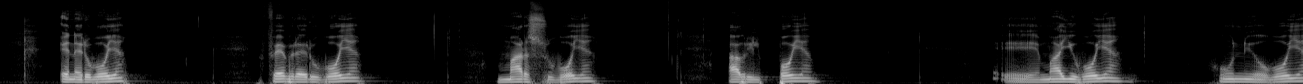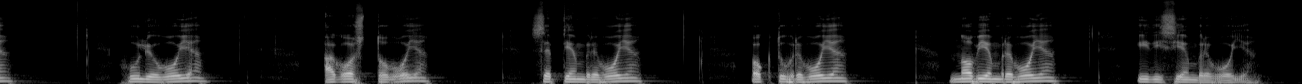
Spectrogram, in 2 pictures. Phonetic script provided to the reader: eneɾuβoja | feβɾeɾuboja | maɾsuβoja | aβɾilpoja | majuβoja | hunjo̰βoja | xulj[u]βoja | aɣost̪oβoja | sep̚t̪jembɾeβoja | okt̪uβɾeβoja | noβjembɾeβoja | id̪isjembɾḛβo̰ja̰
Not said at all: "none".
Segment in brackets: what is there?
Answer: o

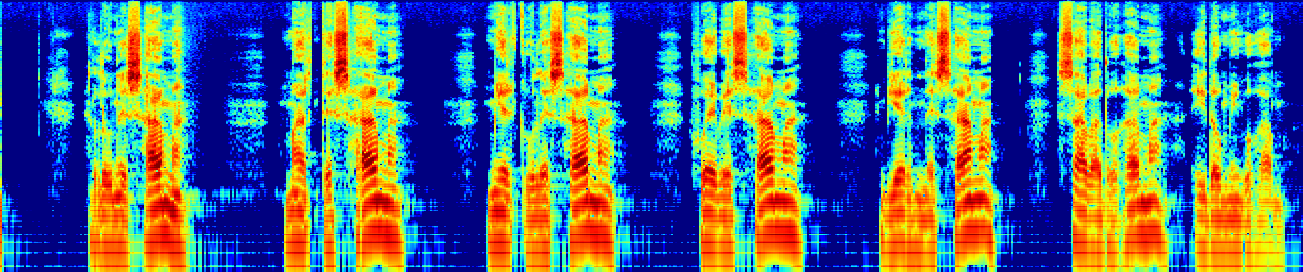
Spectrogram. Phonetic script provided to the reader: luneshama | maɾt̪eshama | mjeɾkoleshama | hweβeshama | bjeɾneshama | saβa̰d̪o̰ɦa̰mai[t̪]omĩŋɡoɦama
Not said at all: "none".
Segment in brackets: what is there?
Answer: d̪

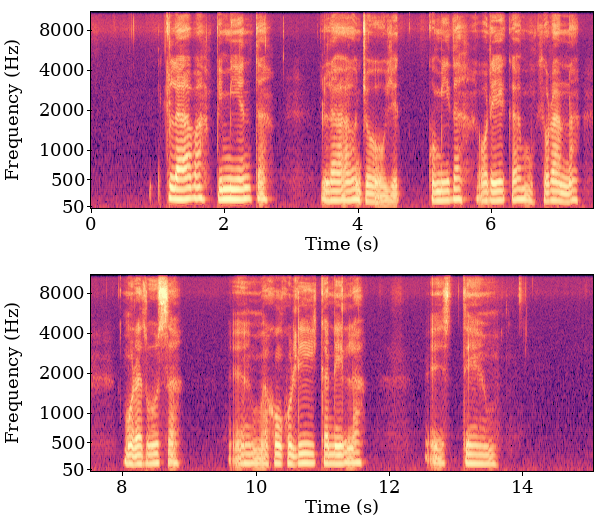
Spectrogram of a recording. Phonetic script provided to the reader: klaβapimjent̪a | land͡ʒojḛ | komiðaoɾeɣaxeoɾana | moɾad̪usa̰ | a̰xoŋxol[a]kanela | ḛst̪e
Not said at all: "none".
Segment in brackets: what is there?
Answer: i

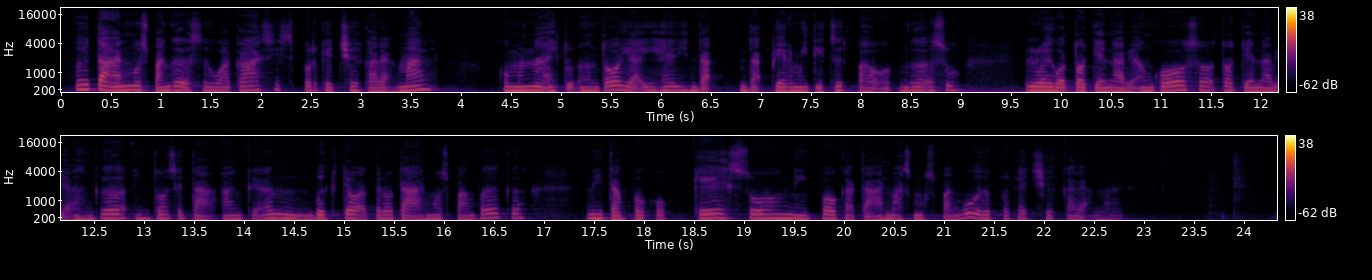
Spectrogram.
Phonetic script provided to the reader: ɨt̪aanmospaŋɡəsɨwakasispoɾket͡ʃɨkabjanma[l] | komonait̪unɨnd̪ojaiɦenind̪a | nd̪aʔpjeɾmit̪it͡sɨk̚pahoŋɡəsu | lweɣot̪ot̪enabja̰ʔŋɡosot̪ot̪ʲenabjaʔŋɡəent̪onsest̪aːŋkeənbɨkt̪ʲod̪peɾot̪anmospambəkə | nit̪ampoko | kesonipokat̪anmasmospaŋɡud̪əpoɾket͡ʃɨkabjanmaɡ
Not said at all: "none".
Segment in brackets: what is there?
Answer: l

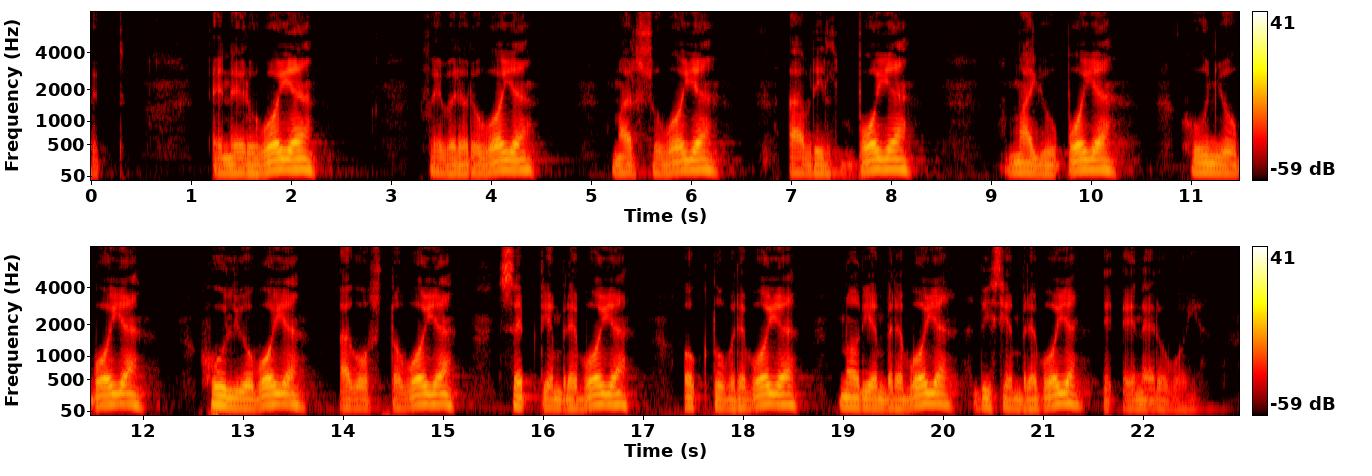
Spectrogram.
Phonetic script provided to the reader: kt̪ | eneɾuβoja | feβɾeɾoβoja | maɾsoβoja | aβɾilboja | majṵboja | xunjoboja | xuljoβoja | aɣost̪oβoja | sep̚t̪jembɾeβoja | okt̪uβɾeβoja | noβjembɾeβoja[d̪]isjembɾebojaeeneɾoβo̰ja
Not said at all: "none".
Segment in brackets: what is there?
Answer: d̪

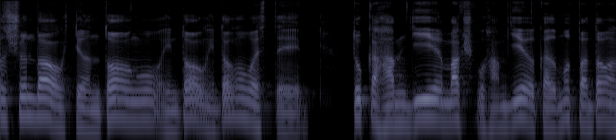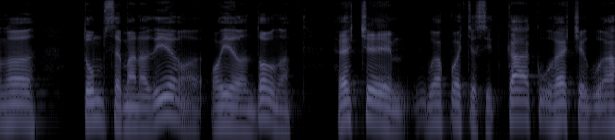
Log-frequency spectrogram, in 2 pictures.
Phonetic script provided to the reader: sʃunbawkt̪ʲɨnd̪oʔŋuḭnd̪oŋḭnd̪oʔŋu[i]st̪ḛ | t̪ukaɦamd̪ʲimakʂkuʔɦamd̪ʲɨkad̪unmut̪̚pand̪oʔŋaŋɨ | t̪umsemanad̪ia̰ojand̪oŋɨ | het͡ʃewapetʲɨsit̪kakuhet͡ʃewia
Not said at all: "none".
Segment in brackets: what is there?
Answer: e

